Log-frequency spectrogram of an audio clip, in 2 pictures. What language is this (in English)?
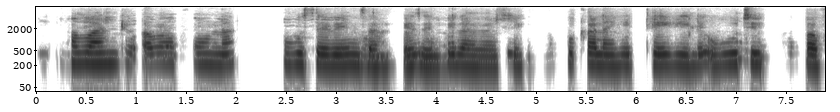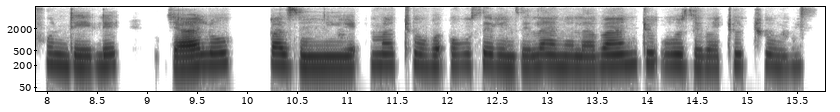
North Ndebele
